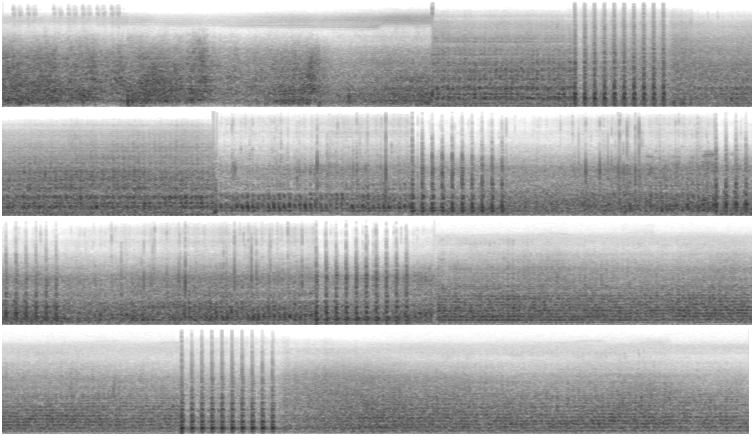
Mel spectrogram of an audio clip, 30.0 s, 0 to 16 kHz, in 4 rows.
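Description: AH-64E Apache helicopter's M230 30 mm chain gun firing several short bursts of about a second each, rapid even shots, over the steady drone of the helicopter's rotors and turbines.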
